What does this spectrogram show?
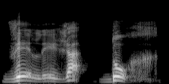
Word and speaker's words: velejador: que essa palavra tem Claro que essa aqui é a sílaba mais forte velejador não é velejador então como é a última sílaba tônica essa é uma palavra oxítona O problema é que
